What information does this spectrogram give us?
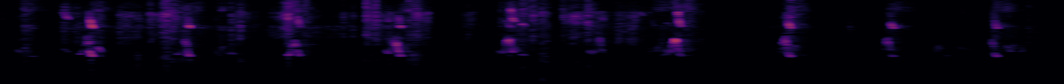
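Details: Horsfield's bush lark chicks taking food by hand make rapid, crowded high chirps with rustling and feeding noises throughout, easing into spaced single chirps near the end.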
